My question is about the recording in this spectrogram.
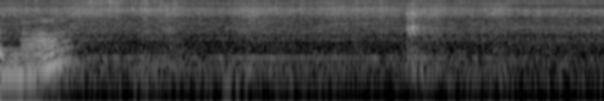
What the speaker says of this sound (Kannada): ಈರುಳ್ಳಿ ಹಾಕೊತಿದ್ದೀನಿ ಹಸಿ ವಾಸನೆ ಹೋಗೋವರೆಗೂ ಹುರ್ಕೋಬೇಕು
